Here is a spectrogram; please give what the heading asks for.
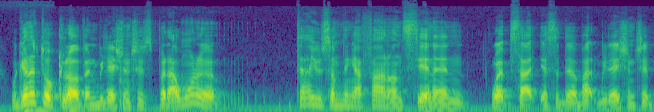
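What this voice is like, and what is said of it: Parisian French accent. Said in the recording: “The accent is from Paris”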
